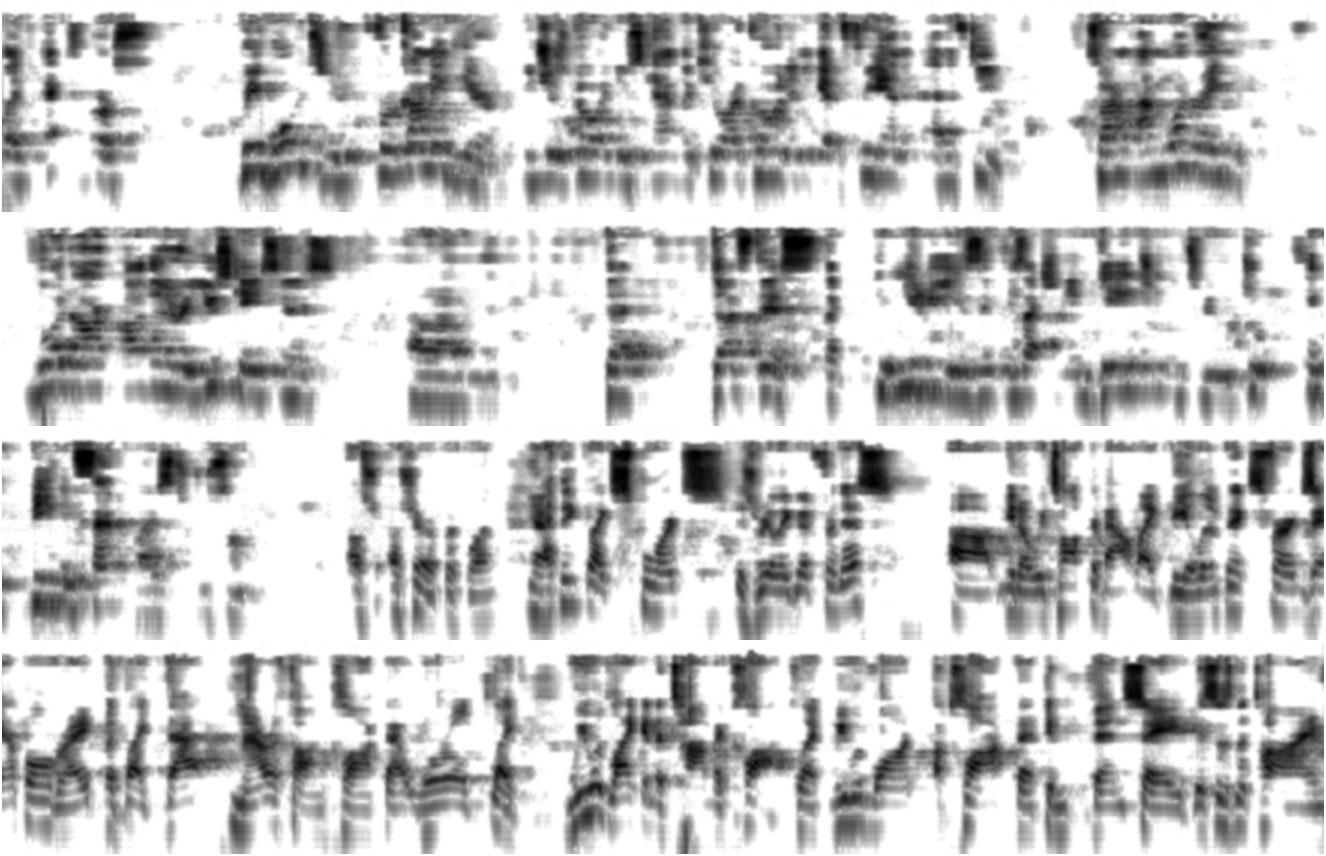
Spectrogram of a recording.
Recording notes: Bitcoin Unleashed Panel. Sorry about the janky audio from the panel - we did our best to clean it up the best we could.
